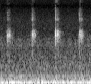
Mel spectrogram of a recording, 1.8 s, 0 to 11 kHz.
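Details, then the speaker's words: Used roller lifter from 9000+ rpm 500ci big-block Chevy in 1967 Camaro drag car, hand-spun in quiet room: gritty ticking burst about twice a second with each turn; roller bearing is rough. "Hear that? It's rough."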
